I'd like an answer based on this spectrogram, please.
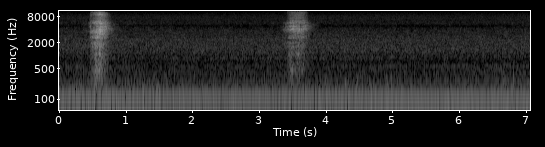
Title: Itchy Nose and Tickly Sneezes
